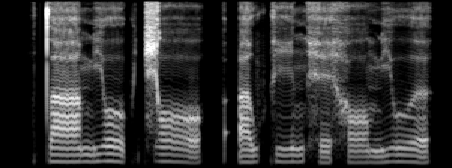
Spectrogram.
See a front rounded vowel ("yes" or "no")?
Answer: no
